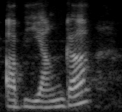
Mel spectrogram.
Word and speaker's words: Abhyanga: If you Google Ayurvedic oil massage or self oil massage, and it has a fancy Sanskrit name called Abhyanga. One of my friends says it rhymes with I'll be younger.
